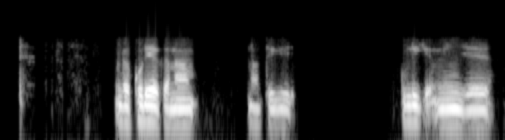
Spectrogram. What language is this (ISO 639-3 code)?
sat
